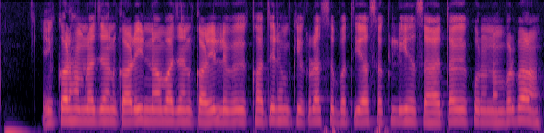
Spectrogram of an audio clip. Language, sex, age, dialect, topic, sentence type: Magahi, male, 25-30, Western, banking, question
